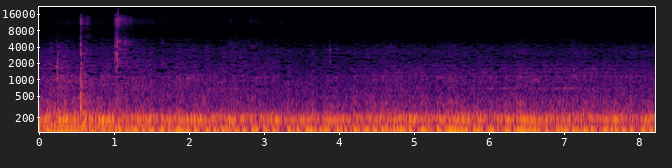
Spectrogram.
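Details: Lexus IS300 built 2JZ-GE turbo, first start: heavy low idle with shaky pulse and uneven throb, a couple of sharp clicks early on; rough idle.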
